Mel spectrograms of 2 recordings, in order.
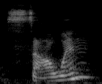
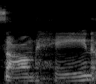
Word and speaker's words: Samhain: christian celtic times and they celebrated something called sawin it literally looks like it should be pronounced samhain but i promise you it is pronounced solid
